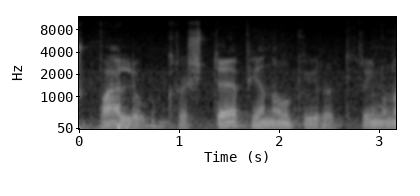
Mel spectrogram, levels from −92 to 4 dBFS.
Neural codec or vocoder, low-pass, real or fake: none; 10.8 kHz; real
